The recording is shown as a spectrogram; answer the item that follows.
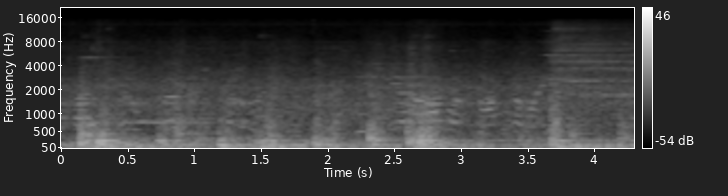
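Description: Moving LHB passenger coach heard at an open window: a steady rumble of wheels on the rails, broken by a few irregular sharp clacks as the wheels cross the track.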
